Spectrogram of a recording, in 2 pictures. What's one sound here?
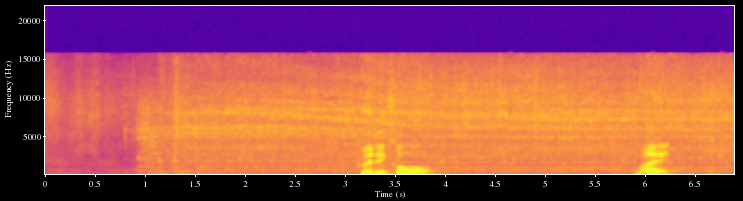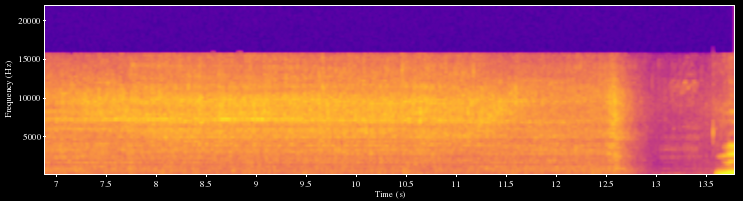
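Whirlpool jets churn and bubble water in a tub with a steady rush.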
